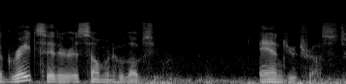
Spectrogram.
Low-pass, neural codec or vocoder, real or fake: 7.2 kHz; autoencoder, 48 kHz, 128 numbers a frame, DAC-VAE, trained on Japanese speech; fake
